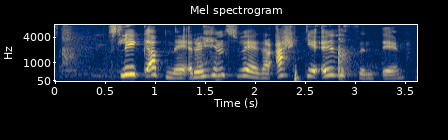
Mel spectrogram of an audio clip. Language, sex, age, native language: Icelandic, female, 18-19, Icelandic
